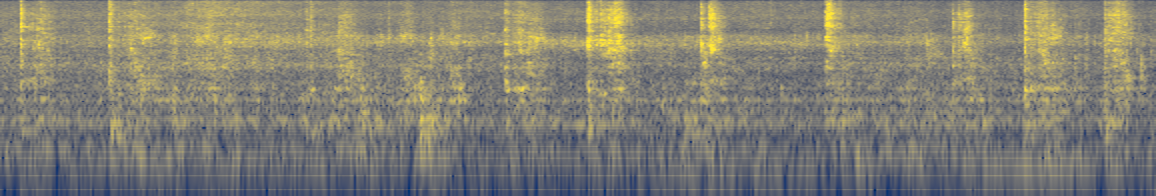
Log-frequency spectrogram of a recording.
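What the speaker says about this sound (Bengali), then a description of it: "আর একটু কষানো হোক" Tomato vegetable curry being sautéed in a pan, a spatula scraping and stirring in repeated strokes over a low sizzle, with occasional louder metallic knocks against the pan.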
